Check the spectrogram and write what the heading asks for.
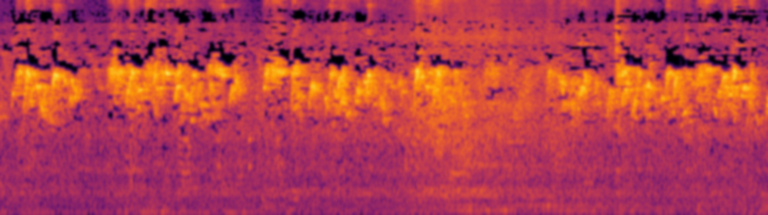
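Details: Rehabilitated caged red-whiskered bulbul singing on the competition stand: short bright warbled bursts of bubbly notes, one every second or so, with brief gaps and faint hiss behind.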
